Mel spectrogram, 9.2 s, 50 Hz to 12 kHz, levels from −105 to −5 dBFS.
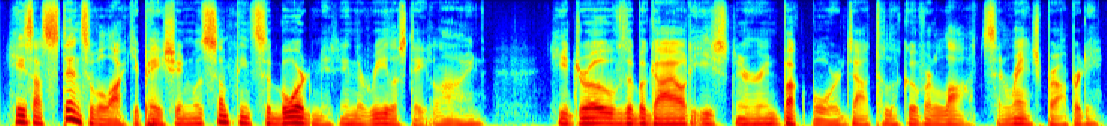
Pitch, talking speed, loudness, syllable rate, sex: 95 Hz, 170 wpm, -18 LUFS, 5.7 syllables/s, male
